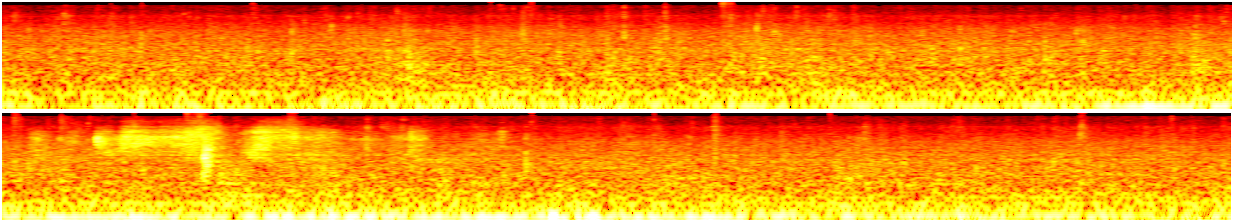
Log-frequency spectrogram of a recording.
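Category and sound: nature, rain falling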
